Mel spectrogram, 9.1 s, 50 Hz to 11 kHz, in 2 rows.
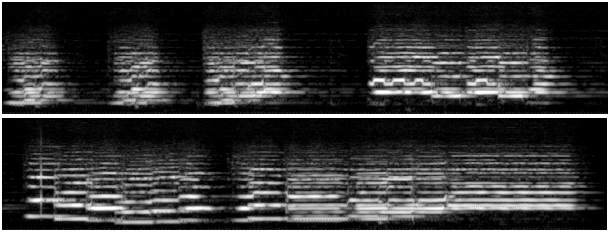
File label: F3 CHA FLT, mellotron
